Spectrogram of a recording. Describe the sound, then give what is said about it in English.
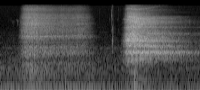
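Two long, slow breaths are heard, a deep breath drawn in and then a deep breath let out, each a soft, airy rush of several seconds with a short pause between them. “I feel like I just need to take, like, a deep breath in and a deep breath out”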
